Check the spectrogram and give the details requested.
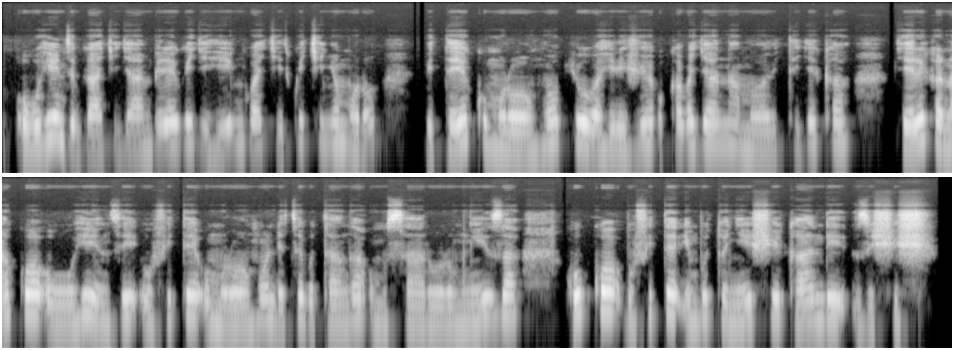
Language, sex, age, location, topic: Kinyarwanda, female, 25-35, Huye, agriculture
